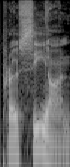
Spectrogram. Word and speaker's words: Procyon: It's pronounced Procyon. Oh, Procyon. Procyon. Okay. It's from ancient Greek, means before the dog.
